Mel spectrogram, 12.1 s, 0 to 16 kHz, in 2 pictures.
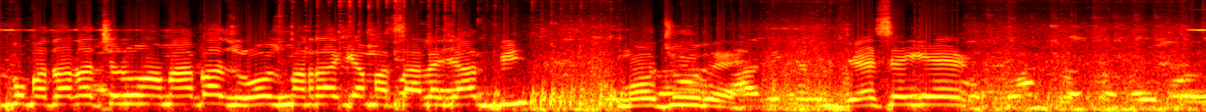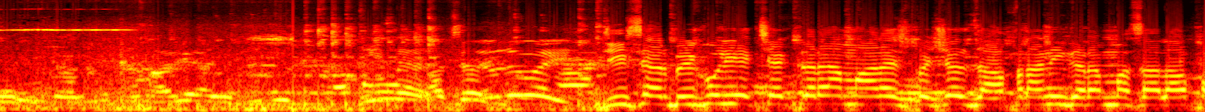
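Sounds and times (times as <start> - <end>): busy street market noise: 0.0 - 12.0
men talking: 0.0 - 12.0
traffic: 0.0 - 12.0.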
